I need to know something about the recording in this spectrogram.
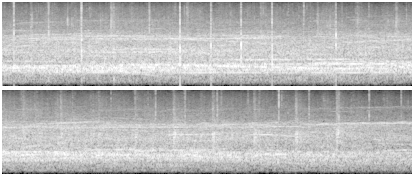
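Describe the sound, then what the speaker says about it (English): A large crowd applauds graduates at a university graduation ceremony, with sustained loud clapping and scattered cheers continuing evenly for several seconds in a big hall. "let's give a round of applause to all of our adaptive graduates"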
